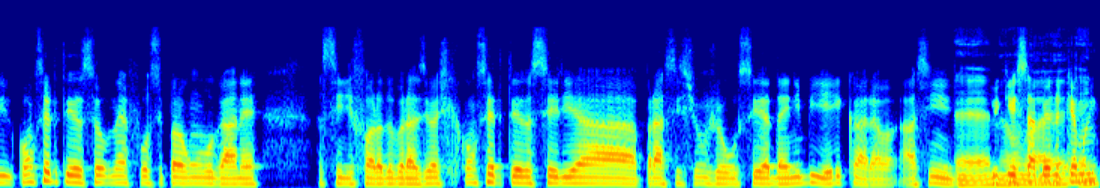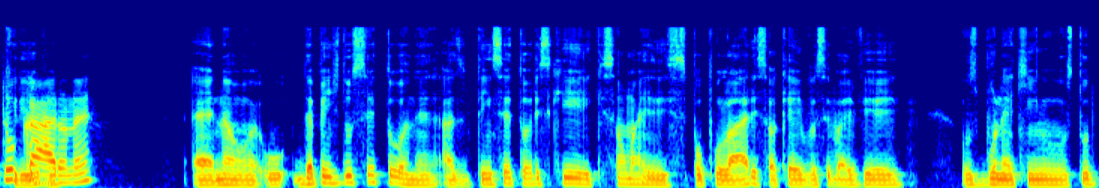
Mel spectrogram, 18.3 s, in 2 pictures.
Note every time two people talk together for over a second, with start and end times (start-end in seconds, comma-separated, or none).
7.9-9.7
